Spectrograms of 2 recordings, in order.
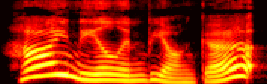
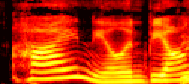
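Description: First: It is said in a put-on Irish accent. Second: It is said in the speaker's ordinary accent.

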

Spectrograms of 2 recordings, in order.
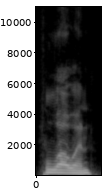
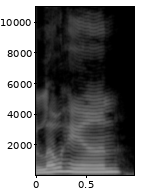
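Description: First: The h sound in the middle is silent. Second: The h sound in the middle is pronounced. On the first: This is the newer, more mature way of saying it. The speaker calls it right. "it's a silent fucking H" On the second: This is the older, less mature way of saying it. The speaker calls it wrong. "Used to be little bitty immature Lohan"

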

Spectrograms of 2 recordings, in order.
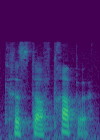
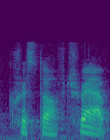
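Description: First: The name is said with German pronunciation. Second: The name is said with English pronunciation. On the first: "in German, it's pronounced Christoph Trappe" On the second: "which is the agreed upon English pronunciation"

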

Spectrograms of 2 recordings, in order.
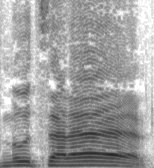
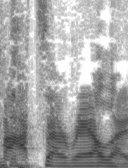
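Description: First: The final vowel is cut off the word. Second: The word ends with its full final vowel. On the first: It is the old family dialect pronunciation. The speaker calls it right. "you cut off" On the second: It is the standard pronunciation the family rejects. The speaker calls it wrong. "what's this mozzarella?"

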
